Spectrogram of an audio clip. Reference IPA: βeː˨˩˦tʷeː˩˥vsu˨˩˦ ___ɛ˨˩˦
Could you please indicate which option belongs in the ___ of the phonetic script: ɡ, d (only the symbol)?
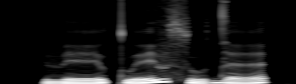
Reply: d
